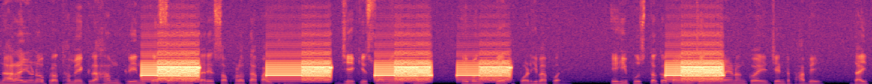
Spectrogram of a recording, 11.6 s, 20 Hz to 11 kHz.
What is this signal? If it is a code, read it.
Packet radio (AX.25, as in APRS), 1200 baud, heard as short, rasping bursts, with speech in Odia.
